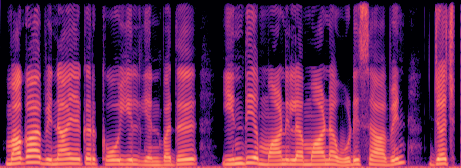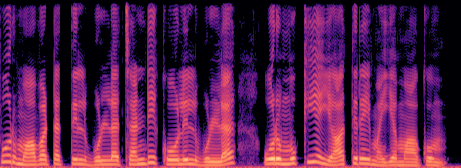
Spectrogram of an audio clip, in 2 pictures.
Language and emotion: Tamil, neutral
